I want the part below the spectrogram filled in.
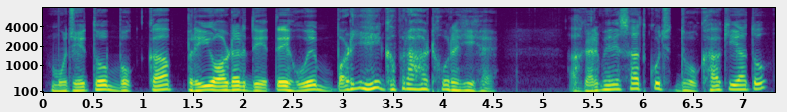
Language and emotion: Hindi, fearful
